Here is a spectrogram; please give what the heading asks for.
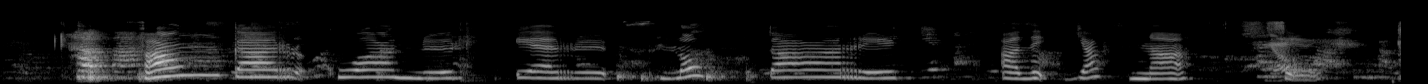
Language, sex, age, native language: Icelandic, female, 30-39, Swedish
